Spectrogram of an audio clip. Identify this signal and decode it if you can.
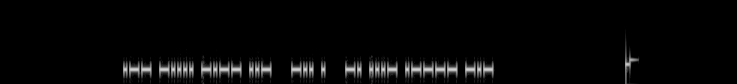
Morse code, heard as a keyed tone, about 40 wpm, 700 Hz. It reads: W6YU DE NV1K
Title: USA Callsign DE Callsign - 4 Characters - 40wpm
